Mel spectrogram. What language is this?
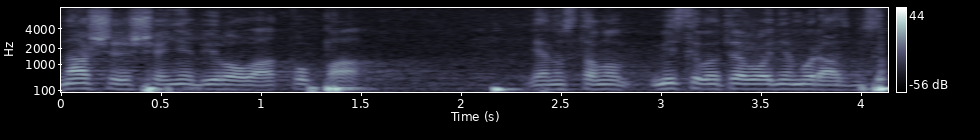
Serbian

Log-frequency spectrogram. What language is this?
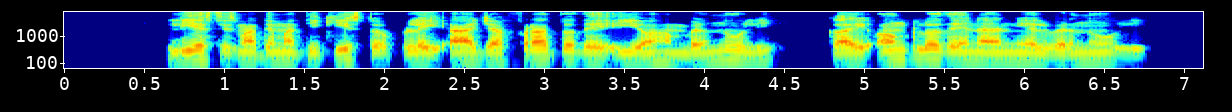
Esperanto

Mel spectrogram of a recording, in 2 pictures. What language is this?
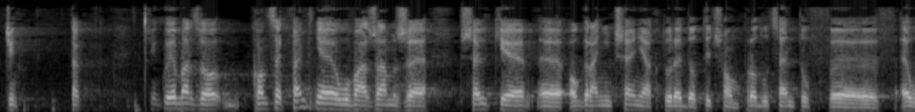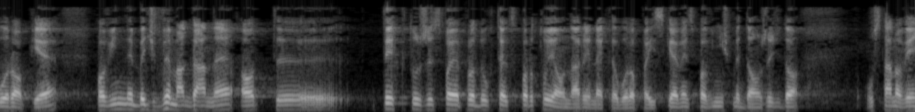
Polish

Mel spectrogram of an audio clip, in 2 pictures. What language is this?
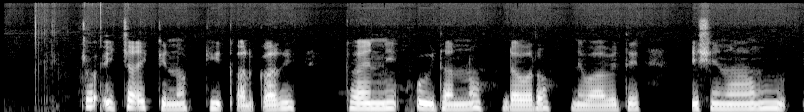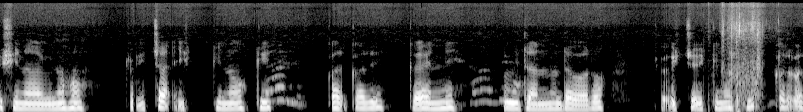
Sidamo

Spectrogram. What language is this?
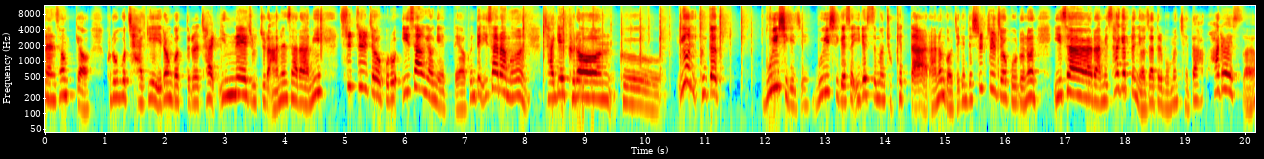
Korean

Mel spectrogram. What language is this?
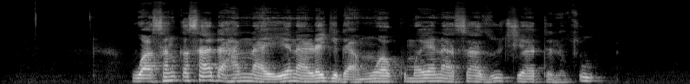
Hausa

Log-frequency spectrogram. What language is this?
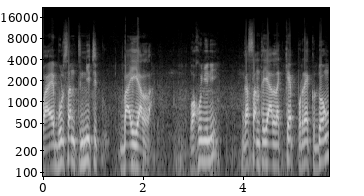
Indonesian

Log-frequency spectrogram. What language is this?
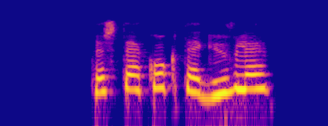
Western Mari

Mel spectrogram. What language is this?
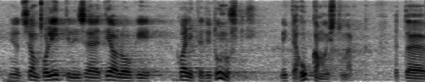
Estonian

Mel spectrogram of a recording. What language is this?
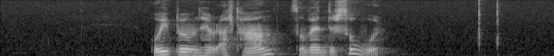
Faroese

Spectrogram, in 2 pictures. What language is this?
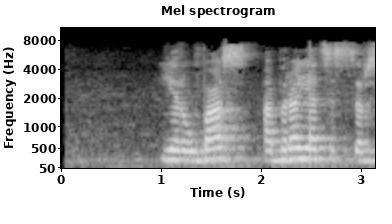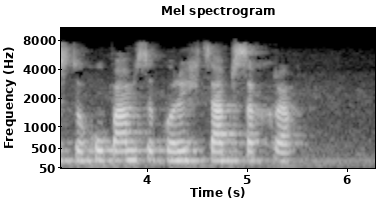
Abkhazian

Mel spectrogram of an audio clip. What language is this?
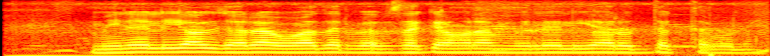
Bangla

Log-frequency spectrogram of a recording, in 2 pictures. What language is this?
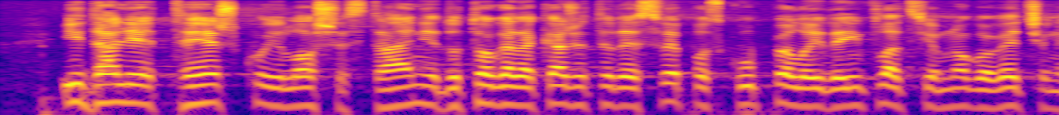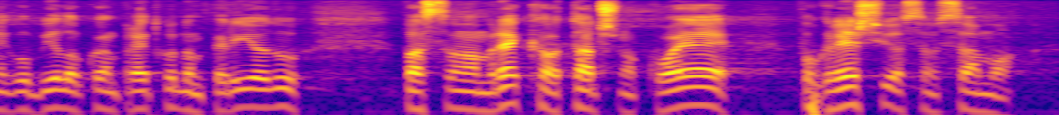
Serbian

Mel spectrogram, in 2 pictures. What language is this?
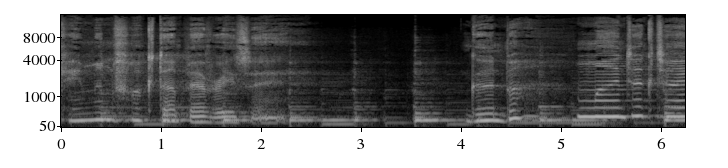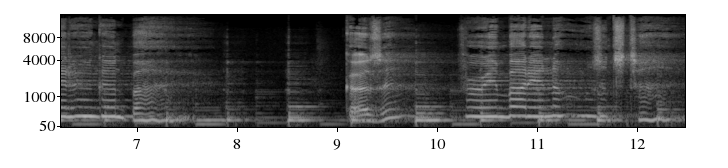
Persian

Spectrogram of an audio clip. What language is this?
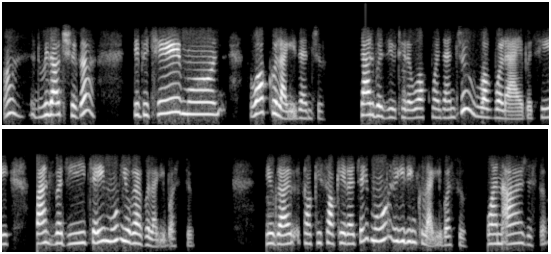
Nepali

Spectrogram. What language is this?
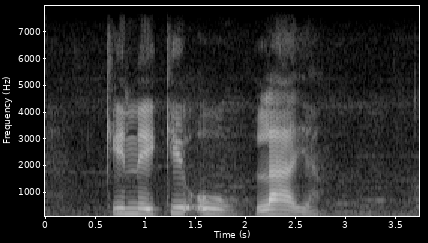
Southern Sotho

